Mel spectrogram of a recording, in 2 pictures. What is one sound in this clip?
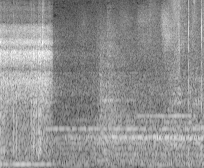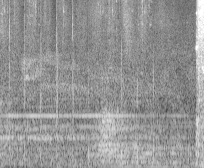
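Footsteps tap on a hard floor in a large echoing hall.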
